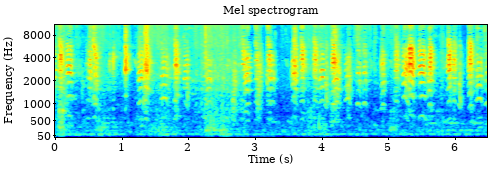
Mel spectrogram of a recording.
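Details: Busy chatter of zebra finches: many brief, nasal, trumpet-like beeps and clipped chirps tumbling over each other without pause, a faint low hum underneath and occasional soft thumps.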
